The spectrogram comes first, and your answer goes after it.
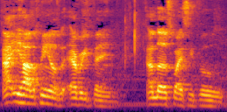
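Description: A man's voice: mid-range voice, animated, quick pace, a bit bright, slight background noise. A man hosting a casual food review taste test at home, chatty and teasing. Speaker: video host. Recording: echoey room.

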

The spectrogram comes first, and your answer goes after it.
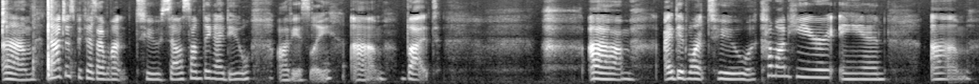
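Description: A woman's voice: mid-range voice, takes it slowly, pushed and bright. A young woman with a congested voice, chatting casually through a makeup vlog with lots of ums and likes. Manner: rambling, many ums and likes. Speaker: beauty vlogger and product seller.

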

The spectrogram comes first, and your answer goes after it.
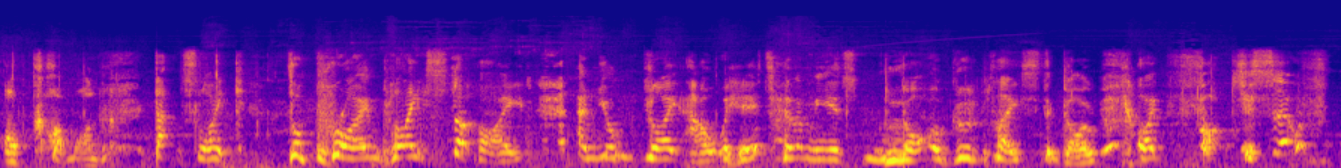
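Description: A man's voice: high-pitched, unhurried, creaky, few pauses, a little hiss or hum. A man giving profane commentary while playing a horror game, laughing often and talking back to the game. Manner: swears a lot, laughs often, talks to the game. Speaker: let's play gamer.

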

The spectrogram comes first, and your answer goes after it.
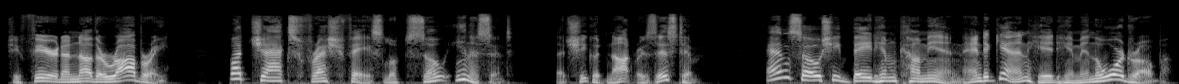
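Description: A man reads a storybook tale at a slow, careful pace for learners. His pitch rises and falls widely as he tells it. The close mic sounds dry, with no room behind him. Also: fairly bright tone, dry recording.

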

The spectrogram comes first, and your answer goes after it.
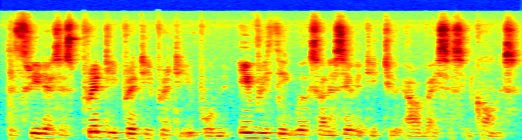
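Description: A fast-talking man with a medium-pitched voice, this Zambian panel guest in his sixties explains things in a rambling, conversational way and often repeats himself word for word. He's in a room backed by a patterned tapestry, recorded with a roomy, distant quality and faint hiss.

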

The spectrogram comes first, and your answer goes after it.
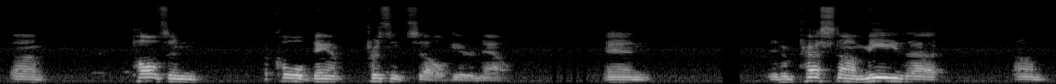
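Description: An older man teaching a church Bible class from a podium, slow and halting with frequent ums and repeated words. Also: mid-range voice, dark tone, low-quality recording. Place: church classroom with a projector screen. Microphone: podium microphone.

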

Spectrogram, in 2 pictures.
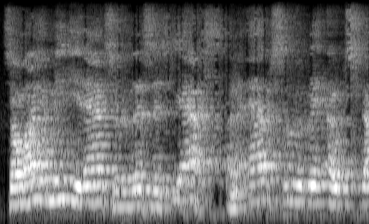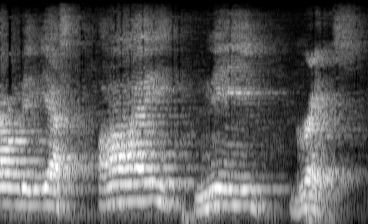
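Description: A man preaching a sermon as a guest minister, slow and deliberate, leaning hard on key phrases. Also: sits high, fairly even intonation. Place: church sanctuary. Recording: very echoey hall, voice from far off, dull sound.

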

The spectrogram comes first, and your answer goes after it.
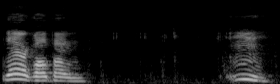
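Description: A woman's voice: on the low side, slow pace. Woman talking with her mouth full. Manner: chatty, savoring with long hums. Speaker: food vlogger. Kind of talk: casual food review.

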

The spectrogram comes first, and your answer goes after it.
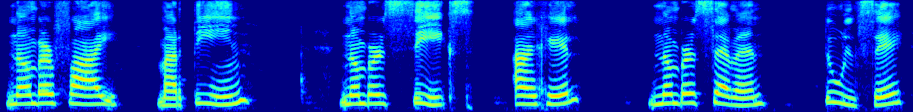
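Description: Woman teacher, slow and patient, dry close sound, video call. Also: on the high side, fairly even intonation, dry recording. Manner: patient, repeats each English phrase in Spanish. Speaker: primary school English teacher. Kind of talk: online class teaching young children.

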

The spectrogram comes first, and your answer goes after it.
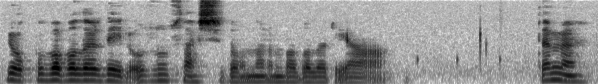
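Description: A young woman streaming a life-sim game, chattering excitedly, scolding the characters and swinging from mutters to shouts. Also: deep voice, a little fast, vocal fry. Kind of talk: live gameplay commentary.

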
